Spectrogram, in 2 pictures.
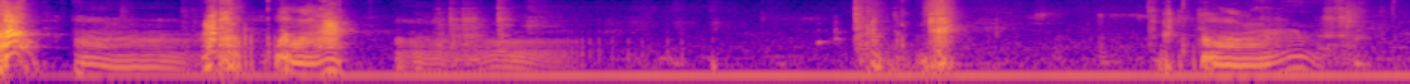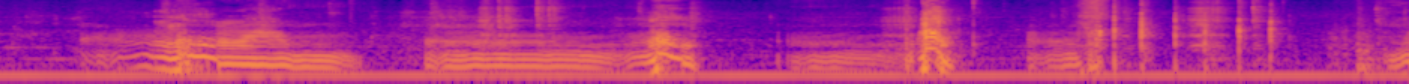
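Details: A domestic dog growls while its owner plays with and teases it. Drawn-out, warbling growls alternate with brief sharp yips and clicks, returning in bursts every one to two seconds, with human voice mixed in.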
